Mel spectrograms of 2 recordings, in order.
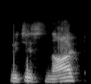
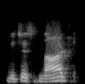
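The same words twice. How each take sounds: The two takes are said the same way.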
